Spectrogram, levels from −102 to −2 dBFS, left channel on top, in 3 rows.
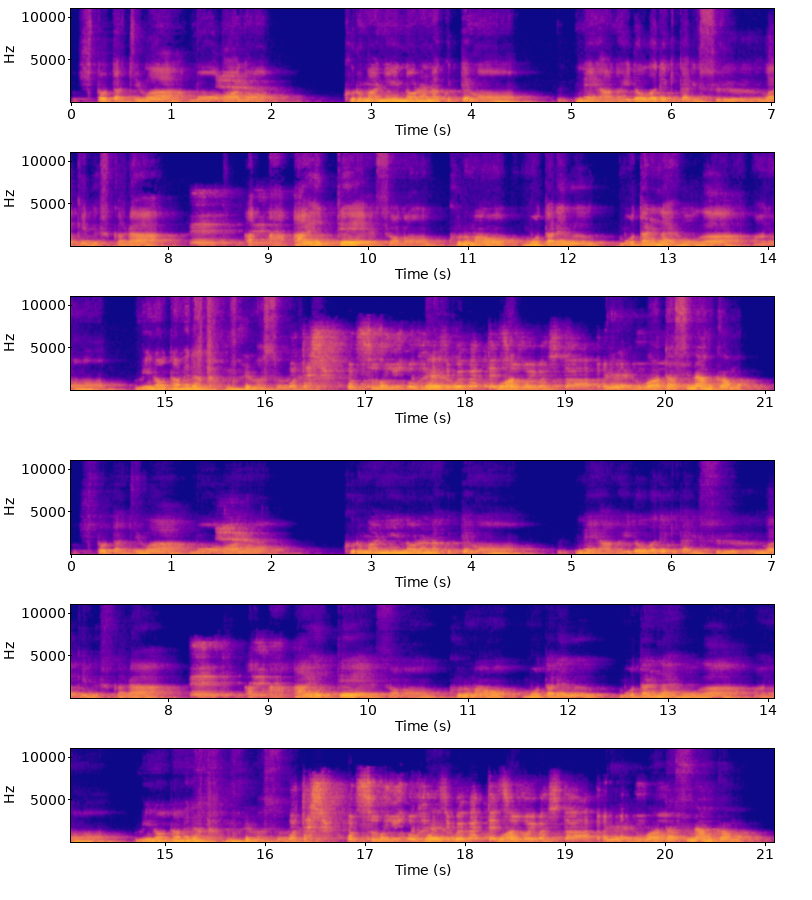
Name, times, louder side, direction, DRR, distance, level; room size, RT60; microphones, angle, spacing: voice 1, 0.3-2.0 2.7-4.5 4.9-8.0 8.8-14.4 14.7-16.3 17.1-17.2 17.6-18.5 19.4-20.8, left 1 dB, 70° left, 6 dB, 2.5 m, -27 dB
voice 2, 1.4-1.9 8.2-9.1 16.2-19.4 19.7-20.2, right 1 dB, 25° right, 7 dB, 4.9 m, -31 dB
29.0 x 22.0 x 7.7 m, 0.71 s
head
